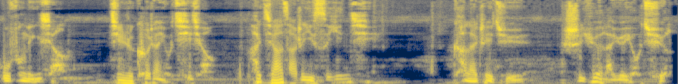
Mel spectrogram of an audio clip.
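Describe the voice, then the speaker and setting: A man's voice: deep voice, sing-song, a little fast, a bit bright, exaggerated voice. A man acting a cool, teasing schemer in an ancient Chinese fantasy drama. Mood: intrigued.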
